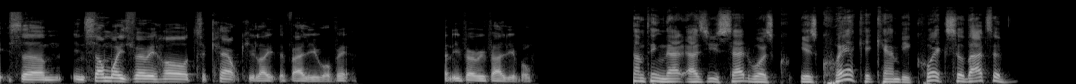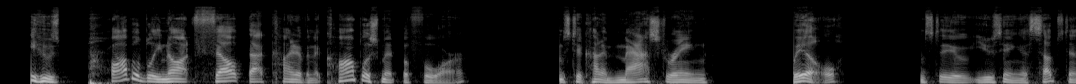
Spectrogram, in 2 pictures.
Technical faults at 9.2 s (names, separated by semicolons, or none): none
